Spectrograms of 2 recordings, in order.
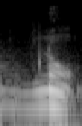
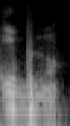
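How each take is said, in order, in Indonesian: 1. Huruf vokal pertama dihilangkan, disambung dengan kata sebelumnya. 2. Huruf vokal pertama i dibaca dengan jelas. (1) "Hadza bnu bukan ibnu" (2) "bukan ibnu"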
